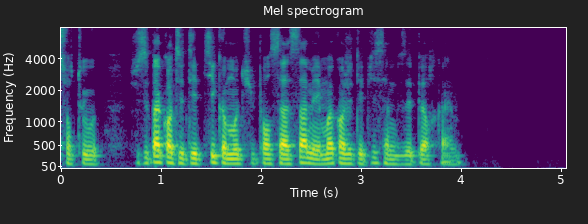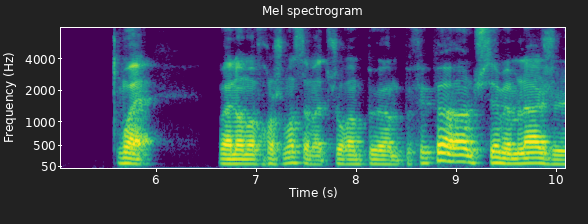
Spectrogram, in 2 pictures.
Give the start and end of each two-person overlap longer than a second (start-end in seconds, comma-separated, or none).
none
